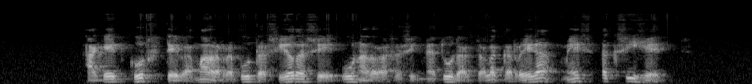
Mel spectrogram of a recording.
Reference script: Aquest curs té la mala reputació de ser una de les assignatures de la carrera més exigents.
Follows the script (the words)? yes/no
yes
